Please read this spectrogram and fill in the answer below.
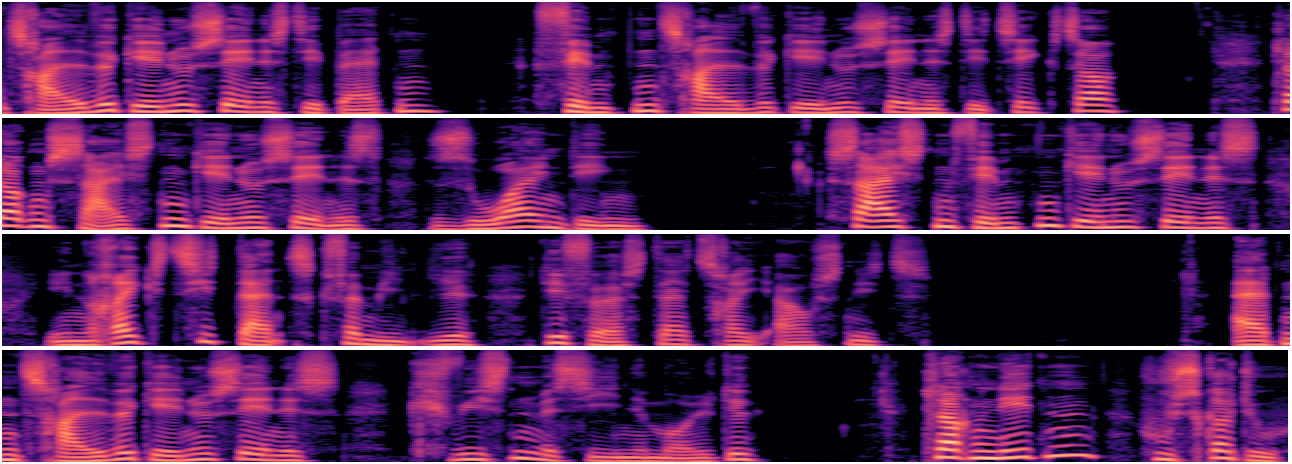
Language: Danish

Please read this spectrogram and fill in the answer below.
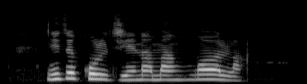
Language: Masana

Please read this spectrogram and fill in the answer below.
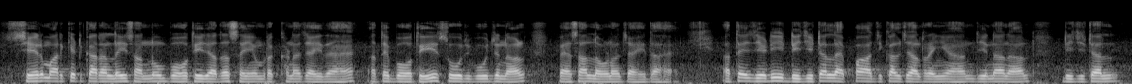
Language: Punjabi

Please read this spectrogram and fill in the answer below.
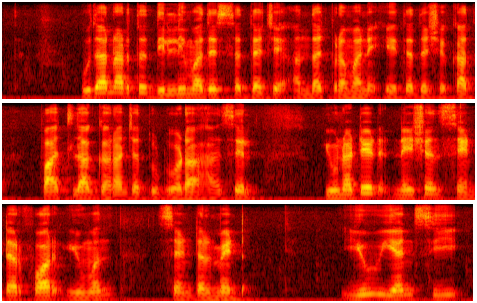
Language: Marathi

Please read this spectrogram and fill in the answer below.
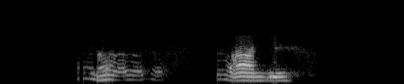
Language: Dogri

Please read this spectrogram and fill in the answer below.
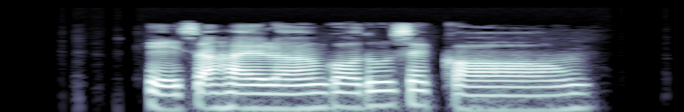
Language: Cantonese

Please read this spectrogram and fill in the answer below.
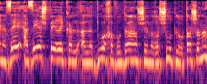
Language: Hebrew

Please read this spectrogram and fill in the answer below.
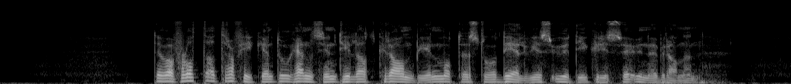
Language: Norwegian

